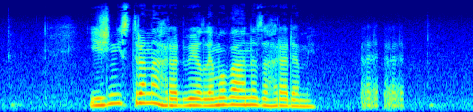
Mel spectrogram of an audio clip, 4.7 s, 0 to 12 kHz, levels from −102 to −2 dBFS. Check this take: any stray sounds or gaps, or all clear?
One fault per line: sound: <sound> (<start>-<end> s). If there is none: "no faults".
sound: laugh (3.6-4.0 s)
